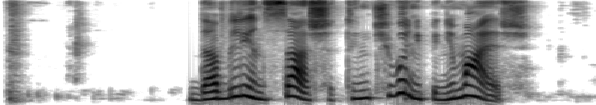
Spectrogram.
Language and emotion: Russian, angry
